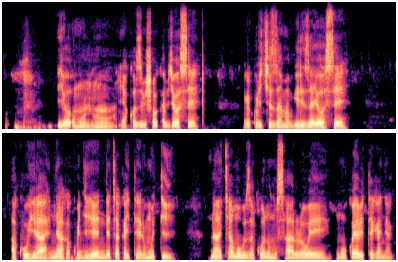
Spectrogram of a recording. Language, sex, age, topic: Kinyarwanda, male, 18-24, agriculture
